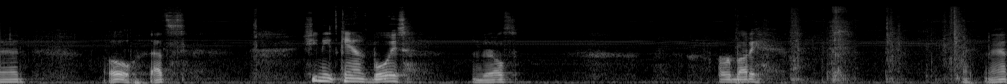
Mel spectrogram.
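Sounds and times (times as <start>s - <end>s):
man talking: 1.0s - 1.9s, 3.0s - 5.2s, 7.2s - 7.8s, 9.6s - 10.0s
faint scuffs and rustles: 7.0s - 9.9s.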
